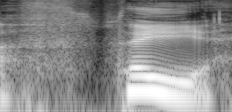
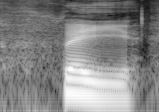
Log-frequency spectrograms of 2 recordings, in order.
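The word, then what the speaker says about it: feuille: フランス語の葉っぱはフェイユって発音します。フェイユ。 F、 EU に I、 LLE。 F、 EU に I、 LLE でフェイユって発音します。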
